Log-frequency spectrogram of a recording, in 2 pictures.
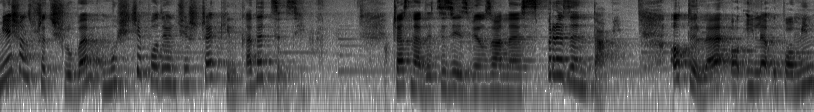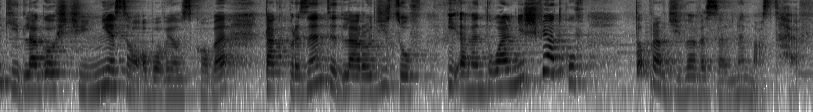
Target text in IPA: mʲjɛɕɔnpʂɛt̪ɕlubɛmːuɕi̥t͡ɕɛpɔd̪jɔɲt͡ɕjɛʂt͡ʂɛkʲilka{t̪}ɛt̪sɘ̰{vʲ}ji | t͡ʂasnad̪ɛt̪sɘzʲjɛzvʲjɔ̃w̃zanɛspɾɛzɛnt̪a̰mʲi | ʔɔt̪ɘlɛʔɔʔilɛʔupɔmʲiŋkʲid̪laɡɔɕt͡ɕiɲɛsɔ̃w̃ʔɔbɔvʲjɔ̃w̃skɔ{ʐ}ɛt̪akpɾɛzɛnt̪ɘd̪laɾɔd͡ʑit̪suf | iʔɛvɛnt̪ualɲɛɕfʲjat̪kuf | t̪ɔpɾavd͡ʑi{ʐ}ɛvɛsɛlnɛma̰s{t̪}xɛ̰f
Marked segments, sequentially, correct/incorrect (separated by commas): incorrect, incorrect, incorrect, incorrect, correct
